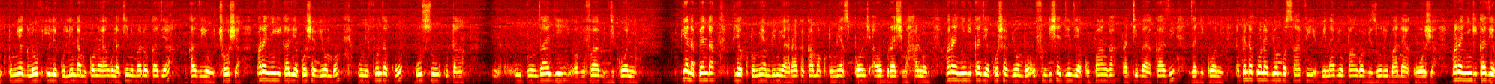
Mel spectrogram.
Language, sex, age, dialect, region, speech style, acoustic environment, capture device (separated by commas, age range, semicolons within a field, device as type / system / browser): Swahili, male, 18-24, Kenya - Nairobi Sheng-influenced, Kenya, happy, nature, mobile / Linux / Chrome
